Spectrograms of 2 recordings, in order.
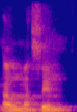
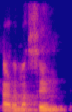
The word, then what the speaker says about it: almacén: A mucha gente le cuesta decir almacén. ¿Por qué? Porque la L no es tampoco guaraní, y mucho menos la L como final de una sílaba, ¿verdad? Y allí tienen ustedes que mucha gente en vez de decir almacén dice armacén, o en vez de decir alquiler dice alquiler.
